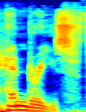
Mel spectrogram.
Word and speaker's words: Hendry: Hendry's. That's with a D. Hendry's. Not Henry, Hendry.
